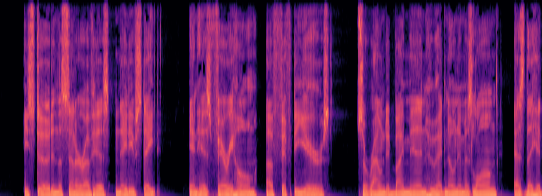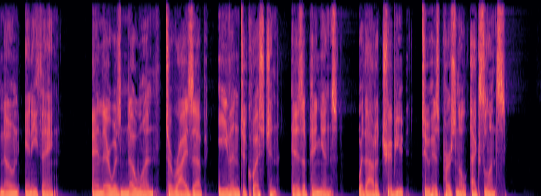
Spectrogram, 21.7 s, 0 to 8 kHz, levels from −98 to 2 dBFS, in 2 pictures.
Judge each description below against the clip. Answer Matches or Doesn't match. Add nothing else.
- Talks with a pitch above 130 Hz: Doesn't match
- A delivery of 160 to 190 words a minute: Doesn't match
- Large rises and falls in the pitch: Doesn't match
